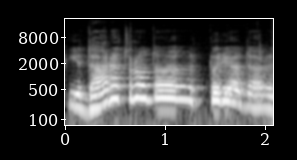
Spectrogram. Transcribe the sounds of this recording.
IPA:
ɪ ˈdɐr ɐtˈroːdoː tʊˈrʲeːjoː ˈdɐr

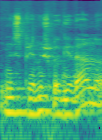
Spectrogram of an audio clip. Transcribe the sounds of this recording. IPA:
nʊ ˈjɪs pʲrʲiɛ ˈmʲɪʃkoː ɡʲiːˈʋʲæːnoː

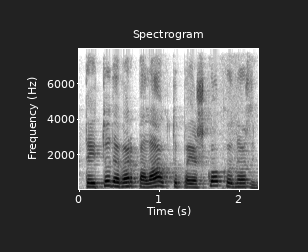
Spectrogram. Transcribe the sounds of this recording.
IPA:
tɐɪ tʊ dɐˈbɐr pɐˈlˠɐʊk tʊ pɐɪɛʃˈkoːk koː noːrs

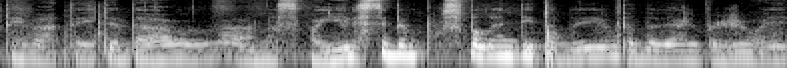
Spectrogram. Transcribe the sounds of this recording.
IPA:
ˈtɐɪ ˈʋɐ ˈtɐɪ tʲɪ ˈdɐ ˈɑːnɐs pɐˈjiːlʲsʲɪ ˈbʲɛnt ˈpuːsʋɐlˠɐnʲdʲiː tɐˈdʊ ˈjɛʊ tɐˈdʊ ˈʋʲɛlʲ ʋɐˈʒʲuɔjɛ

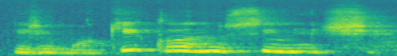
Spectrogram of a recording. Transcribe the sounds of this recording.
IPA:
ɪr ɪ moːˈkʲiːklˠɐ nʊˈsʲiːnʲɛʃʲɪ

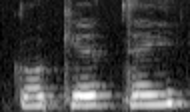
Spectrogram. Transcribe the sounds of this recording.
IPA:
koːˈkʲɛ tɐɪ

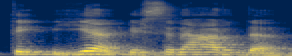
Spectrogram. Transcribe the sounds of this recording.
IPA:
tɐɪ ˈjiɛ ɪʃʲsʲɪˈʋʲɛrdɐ

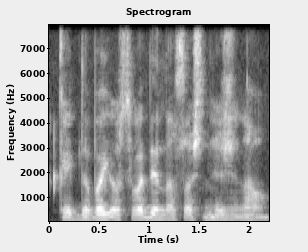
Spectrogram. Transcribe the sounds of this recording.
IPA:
kɐɪp dɐˈbɐ joːs ʋɐˈdʲɪnɐs ɐʃ nʲɛʒʲɪˈnɐʊ

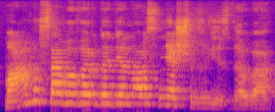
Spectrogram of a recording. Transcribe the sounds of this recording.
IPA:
ˈmɑːmʊ ˈsɑːʋɐ ˈʋɐrdɐ dʲiɛˈnoːs nʲɛˈʃʲʋʲiːzdɐʋɐ

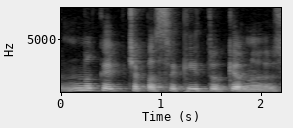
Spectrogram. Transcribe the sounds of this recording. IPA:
nʊ ˈkɐɪp t͡ʃʲɛ pɐsɐˈkʲiːt toːˈkʲɛ nʊ

